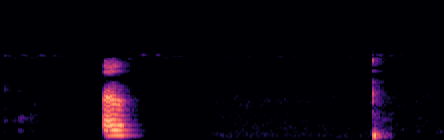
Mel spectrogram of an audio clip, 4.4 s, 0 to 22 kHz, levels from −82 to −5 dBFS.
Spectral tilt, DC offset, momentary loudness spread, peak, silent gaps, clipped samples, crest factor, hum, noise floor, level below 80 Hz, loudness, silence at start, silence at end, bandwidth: -6 dB/octave; under 0.1%; 12 LU; -2 dBFS; none; under 0.1%; 26 dB; none; -76 dBFS; -66 dBFS; -21 LUFS; 1 s; 0.65 s; 4.6 kHz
